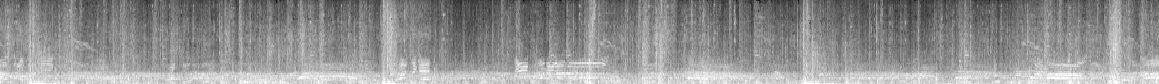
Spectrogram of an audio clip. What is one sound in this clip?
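A heavy battering ram slams against a wooden gate with deep booming thuds.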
